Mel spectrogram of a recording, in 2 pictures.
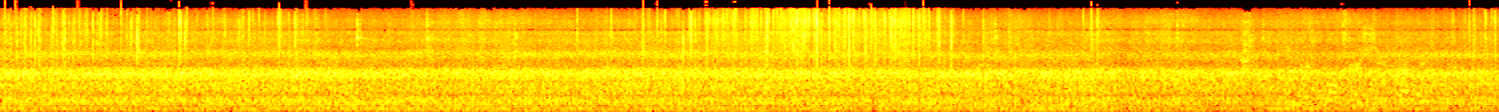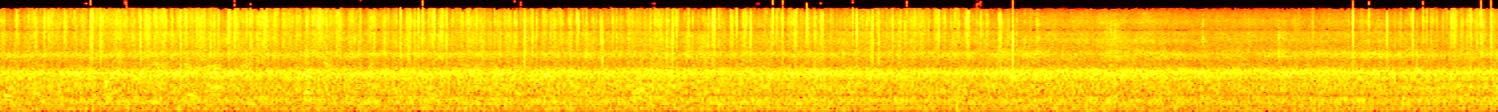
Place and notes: hatch chiles being roasted at farmers' market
